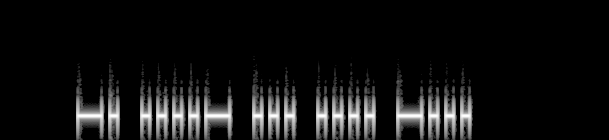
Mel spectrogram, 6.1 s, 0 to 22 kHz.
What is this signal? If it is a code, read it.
Morse code, heard as a keyed tone, about 15 wpm, 700 Hz. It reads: N4SHB
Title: USA Call Signs - 5 Characters - 4x Character Spacing - 15wpm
